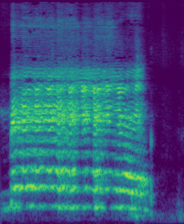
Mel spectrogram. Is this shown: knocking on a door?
no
